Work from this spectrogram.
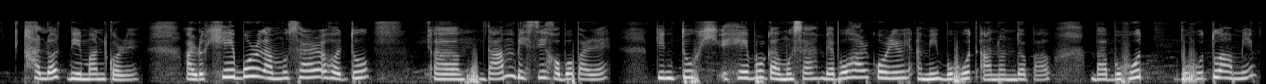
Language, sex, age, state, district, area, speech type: Assamese, female, 18-30, Assam, Nalbari, rural, spontaneous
